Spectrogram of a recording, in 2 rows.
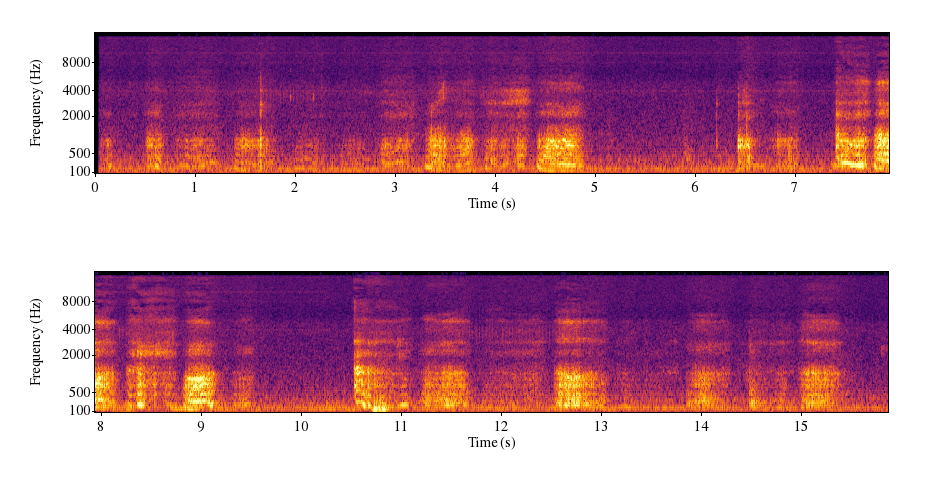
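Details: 6-month-old infant with croup: harsh, noisy breaths with hoarse barking bursts and shortness of breath. Inspiratory stridor with barking cough.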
